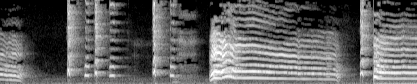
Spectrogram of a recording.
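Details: Chihuahua giving short squeaky yips, then a long steady howl held for about two seconds with a slight waver, ending with another sustained howl starting.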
